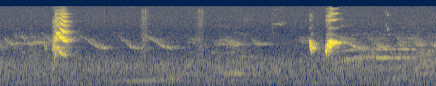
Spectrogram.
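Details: Bluethroat delivering a few clear, down-slurred whistles and thin high notes, broken by three loud sharp clicking notes, against quiet background hiss.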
